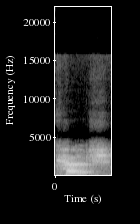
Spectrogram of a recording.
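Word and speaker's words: Kölsch: that particular area and kolsch the proper way to pronounce it is coach so you actually have to um take it to an o e kind of sound together but i'm i'm perfectly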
